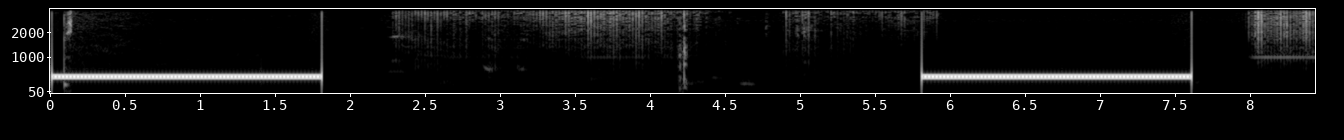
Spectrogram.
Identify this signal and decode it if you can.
Ringback tone (North America), 440 + 480 Hz.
